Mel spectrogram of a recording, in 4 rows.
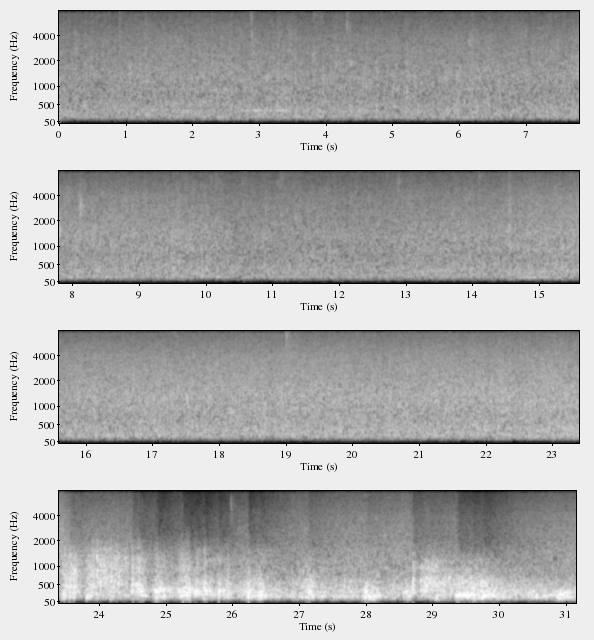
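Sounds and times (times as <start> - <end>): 
rain: 0.0 - 31.1
thunder: 23.4 - 31.1.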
